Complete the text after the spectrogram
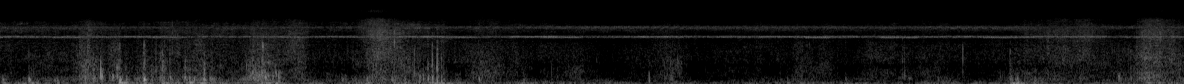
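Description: Grass and leaves rustle as someone walks through them.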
